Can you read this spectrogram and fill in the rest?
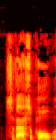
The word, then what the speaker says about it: Sevastopol: I mean, they did successfully execute strikes on Sevastopol. Is that how you pronounce it? – Yeah.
